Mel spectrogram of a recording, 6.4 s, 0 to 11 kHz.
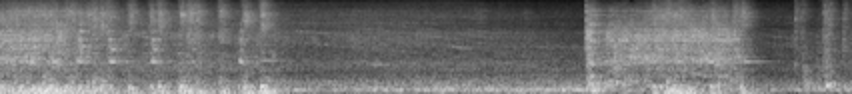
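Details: Summit 302 V8 crate engine, built by ATK, first start in a 1967 Mustang still on the lift; bursts of cranking, catches briefly, stumbles and runs rough; hard start, timing suspected.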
